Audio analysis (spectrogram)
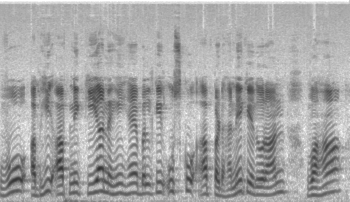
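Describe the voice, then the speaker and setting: A man giving a steady explanatory online lecture as a teacher-training instructor, repeating points so students can take notes. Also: high-pitched, slow. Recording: tinny phone-like recording.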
